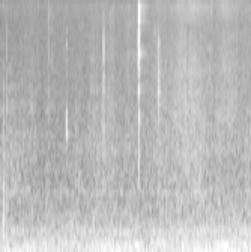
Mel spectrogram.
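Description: Low steady hum with a single faint click about a second in.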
